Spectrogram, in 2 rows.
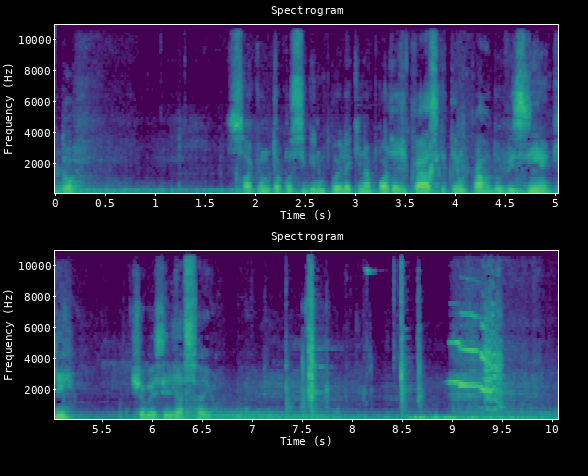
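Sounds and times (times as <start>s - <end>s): gate hinges squealing: 8.9s - 9.6s.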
